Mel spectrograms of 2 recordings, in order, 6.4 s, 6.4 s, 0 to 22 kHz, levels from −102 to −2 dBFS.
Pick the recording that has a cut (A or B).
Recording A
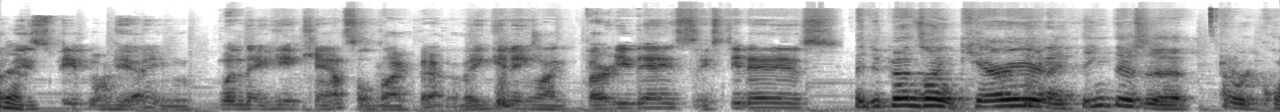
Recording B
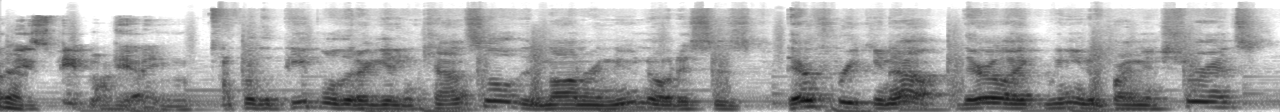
B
